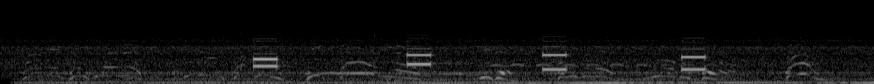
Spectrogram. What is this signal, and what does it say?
DTMF, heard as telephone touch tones, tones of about 240 ms, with the noise inside a car. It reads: 7 # 3 2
